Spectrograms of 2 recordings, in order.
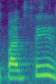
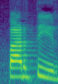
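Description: First: "partir" sung-style, with a softened R; "partir" bent to sound catchy; altered pronunciation. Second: Said in the usual way. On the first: Shown as a demonstration. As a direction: say "partir" loosely, like "paltil". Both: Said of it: "yo lo voy a decir así".

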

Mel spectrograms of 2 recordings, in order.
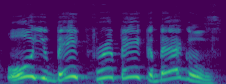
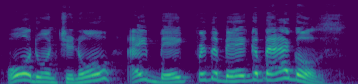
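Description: First: Much higher, hammed-up Minnesota accent; mock the campers in an over-the-top Minnesota accent. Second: Lightly voiced Minnesota accent, slow and drawn out; mock Minnesota accent. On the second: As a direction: tease a Minnesotan begging for bagels in a Minnesota accent. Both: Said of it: "That's literally how people in Minnesota talk".

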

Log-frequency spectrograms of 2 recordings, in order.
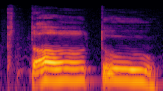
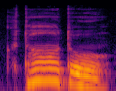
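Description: First: Higher, louder terrified cry; startled shout. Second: Half-awake repeat. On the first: Chmielnicki wakes in terror, startled shout. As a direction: jolt awake and shout in fright. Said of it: "zakrzyknął". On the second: Chmielnicki half-awake repeats, fading fear. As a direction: repeat it as the fright subsides. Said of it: "powtórzył na wpół rozbudzony". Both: Acted.

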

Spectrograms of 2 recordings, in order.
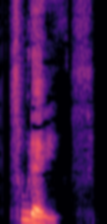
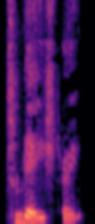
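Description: First: "Two days" hit much louder with weight on "Two"; loud, heavy stress on "Two" and "days"; emphatic repeat. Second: Said in the usual way. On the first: Real, not acted. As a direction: slam down "Two days" to drive the point home. Repeats it to drive it home.

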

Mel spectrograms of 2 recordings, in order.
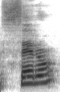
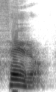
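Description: First: Said in the usual way. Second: Cero said as "thero"; lisped C. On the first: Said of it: "som ett S-ljud eller ett läspljud". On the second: Shown as a demonstration. Teacher shows how most of Spain says it, cero with a lisped th. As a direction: put the tongue between the teeth for a th in cero. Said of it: "då skulle cero bli".

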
